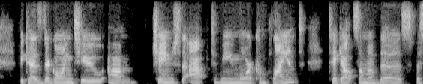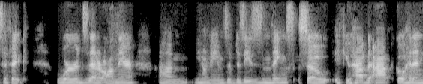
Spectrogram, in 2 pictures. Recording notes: OLDEST Zoom call recorded! One of only TWO Zoom calls we recorded from the Seattle house attic!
